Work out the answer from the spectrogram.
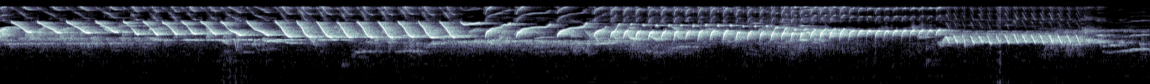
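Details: Canary at home singing a long series of rapid, very high repeated notes, first a clipped trill, then a smoother rolling trill dropping slightly in pitch, ending in a lower buzzy roll that fades out.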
